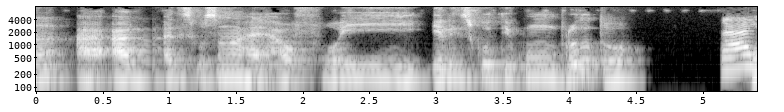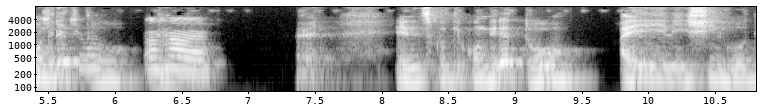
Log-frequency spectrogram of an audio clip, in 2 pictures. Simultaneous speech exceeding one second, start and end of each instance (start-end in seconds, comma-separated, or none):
5.3-6.8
